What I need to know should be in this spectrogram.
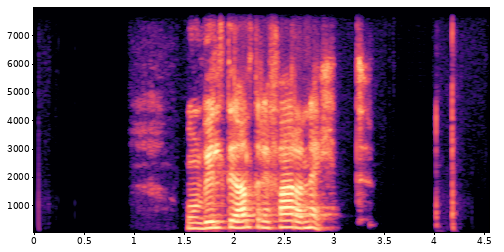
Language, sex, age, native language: Icelandic, female, 60-69, Icelandic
